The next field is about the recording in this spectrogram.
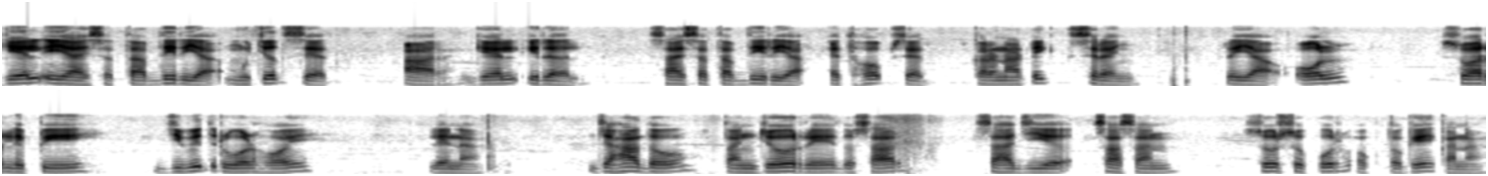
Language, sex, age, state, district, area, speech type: Santali, male, 30-45, Jharkhand, East Singhbhum, rural, read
